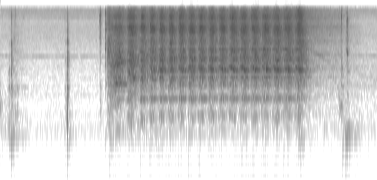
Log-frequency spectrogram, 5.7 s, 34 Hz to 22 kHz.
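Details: Honda H22A engine: starter turns it over steadily about three times a second for three seconds, but it never catches; crank, no start.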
